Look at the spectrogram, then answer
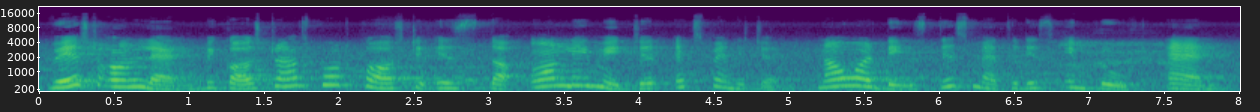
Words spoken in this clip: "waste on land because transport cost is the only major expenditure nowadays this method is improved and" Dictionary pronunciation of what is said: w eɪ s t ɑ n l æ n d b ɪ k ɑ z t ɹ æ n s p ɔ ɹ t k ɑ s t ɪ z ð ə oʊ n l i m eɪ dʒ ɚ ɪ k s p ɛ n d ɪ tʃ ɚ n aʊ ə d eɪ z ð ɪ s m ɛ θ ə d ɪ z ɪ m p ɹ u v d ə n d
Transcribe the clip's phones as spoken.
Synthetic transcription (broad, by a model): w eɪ s t ɑ n l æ n d b ɪ k ɑ z t ɹ æ n s p ɔ ɹ t k ɑ s t ɪ z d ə oʊ n l i m eɪ dʒ ɚ ɪ k s p ɛ n d ɪ tʃ ɚ n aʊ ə d eɪ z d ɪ s m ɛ t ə d ɪ z ɪ m p ɹ u v d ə n d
